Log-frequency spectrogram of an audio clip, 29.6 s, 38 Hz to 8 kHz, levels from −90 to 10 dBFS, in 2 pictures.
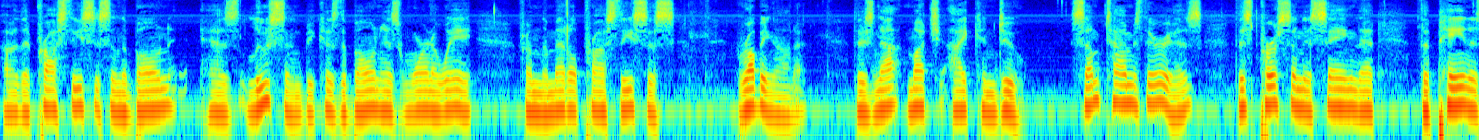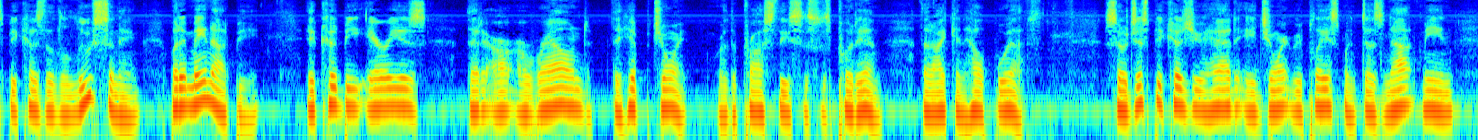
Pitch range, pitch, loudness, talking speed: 115-130 Hz, 120 Hz, -18 LUFS, 160 wpm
